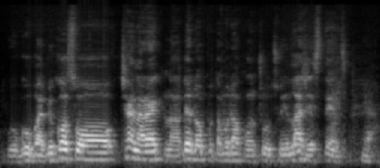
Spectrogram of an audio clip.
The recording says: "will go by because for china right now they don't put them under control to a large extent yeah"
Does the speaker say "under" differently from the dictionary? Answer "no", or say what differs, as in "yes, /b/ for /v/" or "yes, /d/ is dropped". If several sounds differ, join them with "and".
yes, /n/ is dropped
